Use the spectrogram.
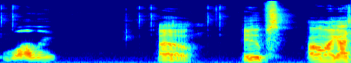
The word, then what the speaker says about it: Wale: there any love with whale yeah it's pronounced wally oh oops oh my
